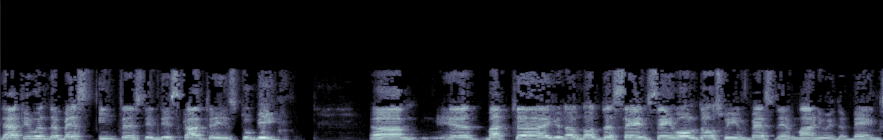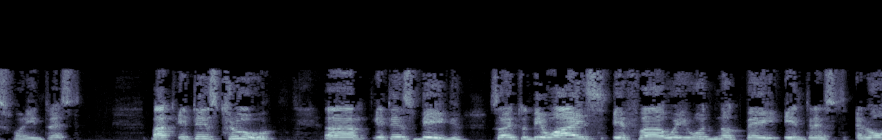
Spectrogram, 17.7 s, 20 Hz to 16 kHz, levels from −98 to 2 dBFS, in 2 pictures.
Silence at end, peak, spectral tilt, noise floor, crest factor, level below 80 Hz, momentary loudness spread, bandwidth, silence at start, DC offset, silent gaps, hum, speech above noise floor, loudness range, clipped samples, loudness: 0 s; -10 dBFS; -5 dB/octave; -75 dBFS; 18 dB; -70 dBFS; 11 LU; 8.4 kHz; 0 s; under 0.1%; 3.05-3.12 s; none; 48 dB; 5 LU; under 0.1%; -27 LUFS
